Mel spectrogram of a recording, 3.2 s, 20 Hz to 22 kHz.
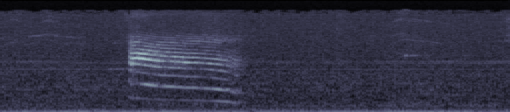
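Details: A domestic cat, 18 September 2016, utters a single clear meow of about two-thirds of a second, richly harmonic and gently sliding downward in pitch, with quiet room hum before and after.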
